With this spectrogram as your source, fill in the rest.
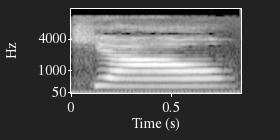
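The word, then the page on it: piao1: tone 1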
